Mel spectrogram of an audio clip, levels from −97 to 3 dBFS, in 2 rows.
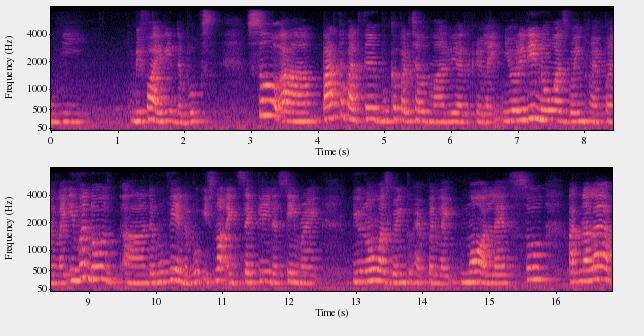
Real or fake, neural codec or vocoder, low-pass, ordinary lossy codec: real; none; 7.2 kHz; AAC, 48 kbps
